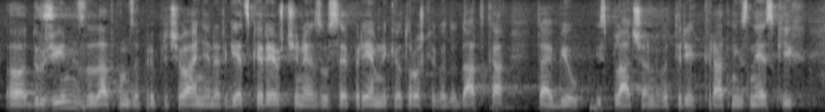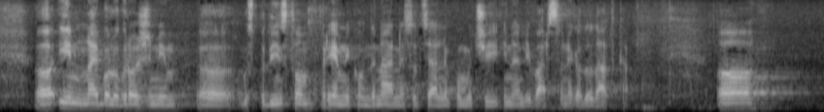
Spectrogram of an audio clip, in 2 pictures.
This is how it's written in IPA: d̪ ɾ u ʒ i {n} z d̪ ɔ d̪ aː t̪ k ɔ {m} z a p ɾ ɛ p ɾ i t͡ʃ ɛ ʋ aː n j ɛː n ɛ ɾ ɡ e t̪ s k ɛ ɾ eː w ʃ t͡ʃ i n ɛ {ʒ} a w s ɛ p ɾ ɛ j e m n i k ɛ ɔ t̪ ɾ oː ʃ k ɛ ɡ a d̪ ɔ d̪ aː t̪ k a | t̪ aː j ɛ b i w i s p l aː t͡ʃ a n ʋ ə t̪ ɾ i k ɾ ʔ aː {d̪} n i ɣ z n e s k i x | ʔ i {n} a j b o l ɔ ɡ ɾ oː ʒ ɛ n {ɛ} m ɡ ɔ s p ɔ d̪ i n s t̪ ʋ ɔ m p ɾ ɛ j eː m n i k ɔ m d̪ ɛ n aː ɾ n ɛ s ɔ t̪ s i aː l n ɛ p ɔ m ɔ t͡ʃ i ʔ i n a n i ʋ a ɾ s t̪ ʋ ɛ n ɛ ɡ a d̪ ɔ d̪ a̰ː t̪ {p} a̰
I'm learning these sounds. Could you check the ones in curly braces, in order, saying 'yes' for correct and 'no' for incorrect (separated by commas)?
yes, yes, no, no, no, no, no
